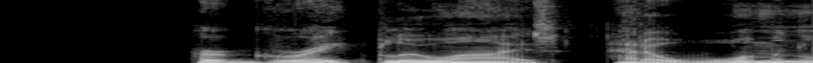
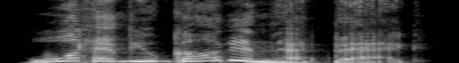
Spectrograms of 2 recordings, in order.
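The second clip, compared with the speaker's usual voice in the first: sharp, much higher question. A narrator's reading. Lottie questions the girl about her bag, sharply. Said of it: "said she, rather sharply".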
